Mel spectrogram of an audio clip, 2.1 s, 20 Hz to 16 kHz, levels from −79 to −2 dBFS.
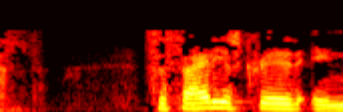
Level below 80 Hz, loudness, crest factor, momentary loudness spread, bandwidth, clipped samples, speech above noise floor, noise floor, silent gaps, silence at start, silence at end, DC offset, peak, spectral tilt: -58 dBFS; -17 LUFS; 16 dB; 11 LU; 5.8 kHz; under 0.1%; 43 dB; -59 dBFS; none; 0 s; 0 s; under 0.1%; -2 dBFS; -11 dB/octave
